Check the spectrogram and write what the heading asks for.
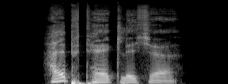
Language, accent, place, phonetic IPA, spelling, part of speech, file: German, Germany, Berlin, [ˈhalpˌtɛːklɪçə], halbtägliche, adjective, De-halbtägliche.ogg
- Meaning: inflection of halbtäglich: 1. strong/mixed nominative/accusative feminine singular 2. strong nominative/accusative plural 3. weak nominative all-gender singular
